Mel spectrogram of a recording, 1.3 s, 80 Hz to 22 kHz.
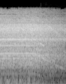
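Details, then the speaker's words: Erbauer 18V brushless drill with suspected failed motor driver circuit: high-pitched motor whine holds about a second, then sinks as it coasts down; the drill spins briefly and cuts out. "and then stopped. So, it sort of can work, but obviously not."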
